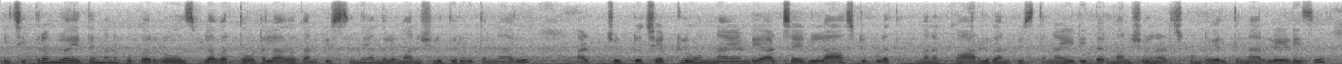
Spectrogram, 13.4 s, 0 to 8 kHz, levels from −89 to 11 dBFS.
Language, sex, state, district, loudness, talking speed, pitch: Telugu, female, Telangana, Mahabubabad, -16 LUFS, 135 wpm, 195 Hz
